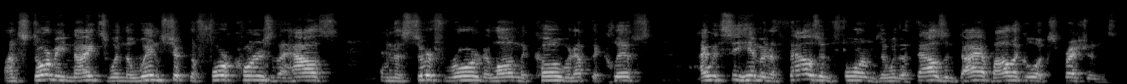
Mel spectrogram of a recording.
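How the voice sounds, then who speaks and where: High-pitched older man reading aloud, distant mic. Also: fairly bright tone. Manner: pauses to quiz the listeners. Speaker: grandfather reading to young children. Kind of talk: storybook read-aloud with chatty asides.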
